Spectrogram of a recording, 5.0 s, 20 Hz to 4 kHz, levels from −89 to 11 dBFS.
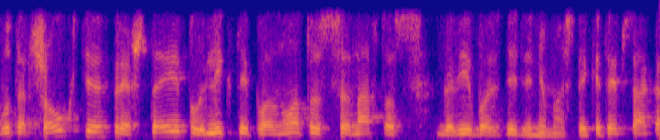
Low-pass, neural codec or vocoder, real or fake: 3.6 kHz; none; real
